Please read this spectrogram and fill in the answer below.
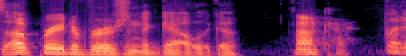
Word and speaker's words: Galaga: It's upgraded version of Galiga. There you go. I'm sorry. It's upgraded version of Galaga.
